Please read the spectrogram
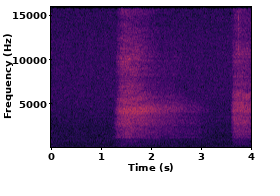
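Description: A woman breathing audibly during a pause in her speech: one long breath that starts sharply and fades over about a second and a half, then a shorter breath near the end.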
